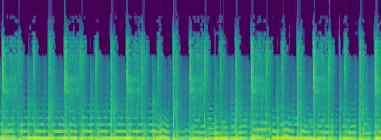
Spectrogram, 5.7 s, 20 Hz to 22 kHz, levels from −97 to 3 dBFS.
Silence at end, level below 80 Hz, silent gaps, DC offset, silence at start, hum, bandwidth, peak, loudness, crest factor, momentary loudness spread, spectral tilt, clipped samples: 0 s; -12 dBFS; none; 0.9%; 0 s; none; 17.5 kHz; 0 dBFS; -10 LUFS; 8 dB; 3 LU; -5.5 dB/octave; 0.3%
